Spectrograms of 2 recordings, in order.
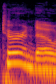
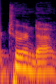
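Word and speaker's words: Turandot: Turando or Tandot was the last big opera that we do and you can pronounce it either way.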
